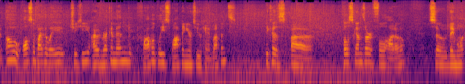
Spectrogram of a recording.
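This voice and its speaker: Music plays in the background as the speech moves at a moderate pace. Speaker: video game streamer. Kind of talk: gameplay livestream commentary. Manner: halting.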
